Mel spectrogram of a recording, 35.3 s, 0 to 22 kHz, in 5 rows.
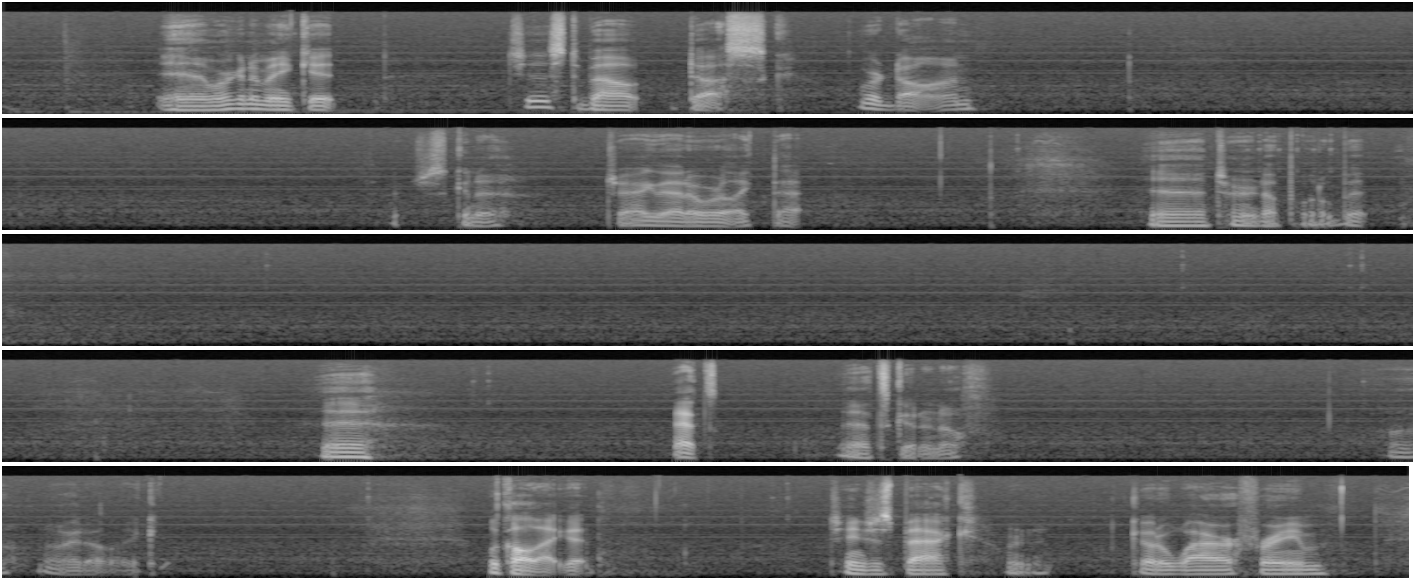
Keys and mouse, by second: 13.3-16.8 drag, 21.8 click, 22.7 middle click, 23.5-25.4 drag, 25.4 middle click, 25.9-28.0 drag, 32.1 click, 32.9-34.0 drag.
